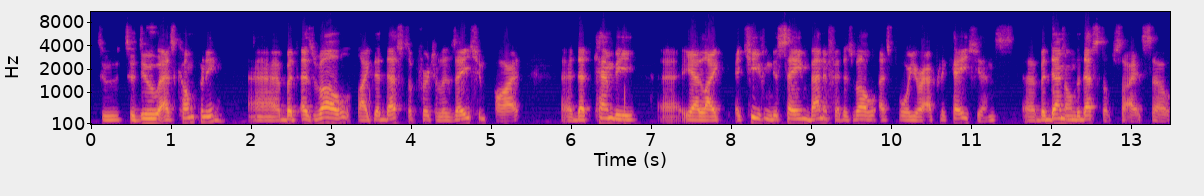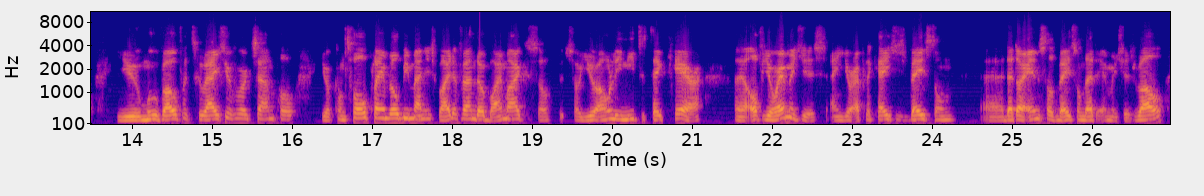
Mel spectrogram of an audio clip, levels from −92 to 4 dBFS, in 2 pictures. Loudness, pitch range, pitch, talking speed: -26 LUFS, 105-120 Hz, 110 Hz, 185 wpm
